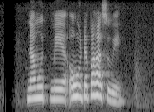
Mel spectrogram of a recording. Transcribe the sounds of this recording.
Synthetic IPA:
namut̪̚mejəʔoɦuʈəpaɦasuʋe

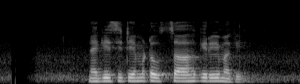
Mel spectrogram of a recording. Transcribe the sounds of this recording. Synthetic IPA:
næɡesiʈijməʈəut̪saːɦɐkiɾiːmɐkḭ

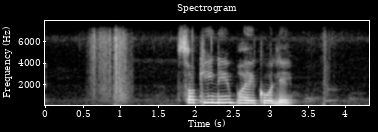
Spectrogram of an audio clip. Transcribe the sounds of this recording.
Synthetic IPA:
sʌkinebʱʌekolḛ

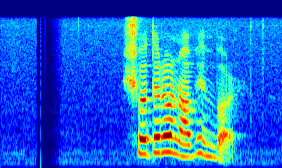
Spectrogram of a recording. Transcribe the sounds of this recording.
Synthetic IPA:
ʃot̪oɾonɔbʱembɔ̰ɾ

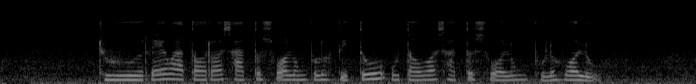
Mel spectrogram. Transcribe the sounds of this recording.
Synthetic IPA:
d̪̥ṳɾewat̪ɔɾɔsat̪ʊswɔlʊŋpulʊhpit̪uut̪ɔwɔsat̪ʊswɔlʊŋpulʊhwɔlu

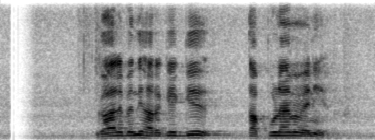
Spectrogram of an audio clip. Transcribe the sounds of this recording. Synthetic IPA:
ɡaːləbɛnd̪iɦaɾəkəeɡːet̪apːulaːməʋænijə̰

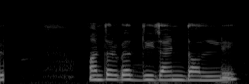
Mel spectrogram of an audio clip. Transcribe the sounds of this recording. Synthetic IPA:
ʌnt̪ʌrɡʌt̪̚d̪id͡zajnd̪ʌlːe

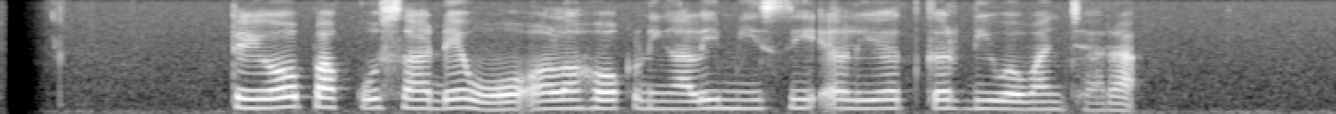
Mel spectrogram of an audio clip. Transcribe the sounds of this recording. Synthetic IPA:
t̪ɛɔpakusadewɔʔɔlɔɦɔk̚niŋalimisiʔɛliɔt̪̚kɨrdiwawaɲt͡ʃaɾa

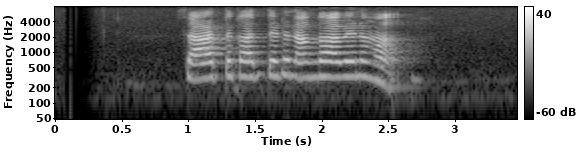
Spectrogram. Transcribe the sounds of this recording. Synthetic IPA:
saːrt̪əkat̪ːjəʈənaŋɡaːʋenəʋa

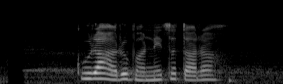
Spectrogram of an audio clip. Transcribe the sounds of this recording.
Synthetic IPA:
kuɾaɦʌɾubʱʌnːet͡sʰʌt̪ʌɾʌ

